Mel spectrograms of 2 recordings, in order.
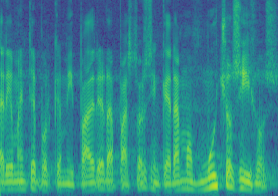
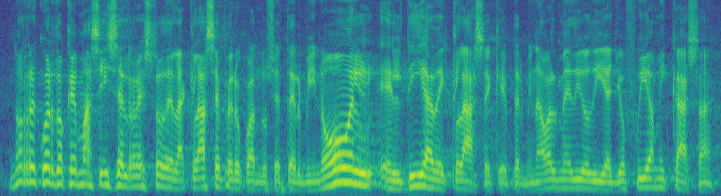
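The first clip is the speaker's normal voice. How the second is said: ordinary delivery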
